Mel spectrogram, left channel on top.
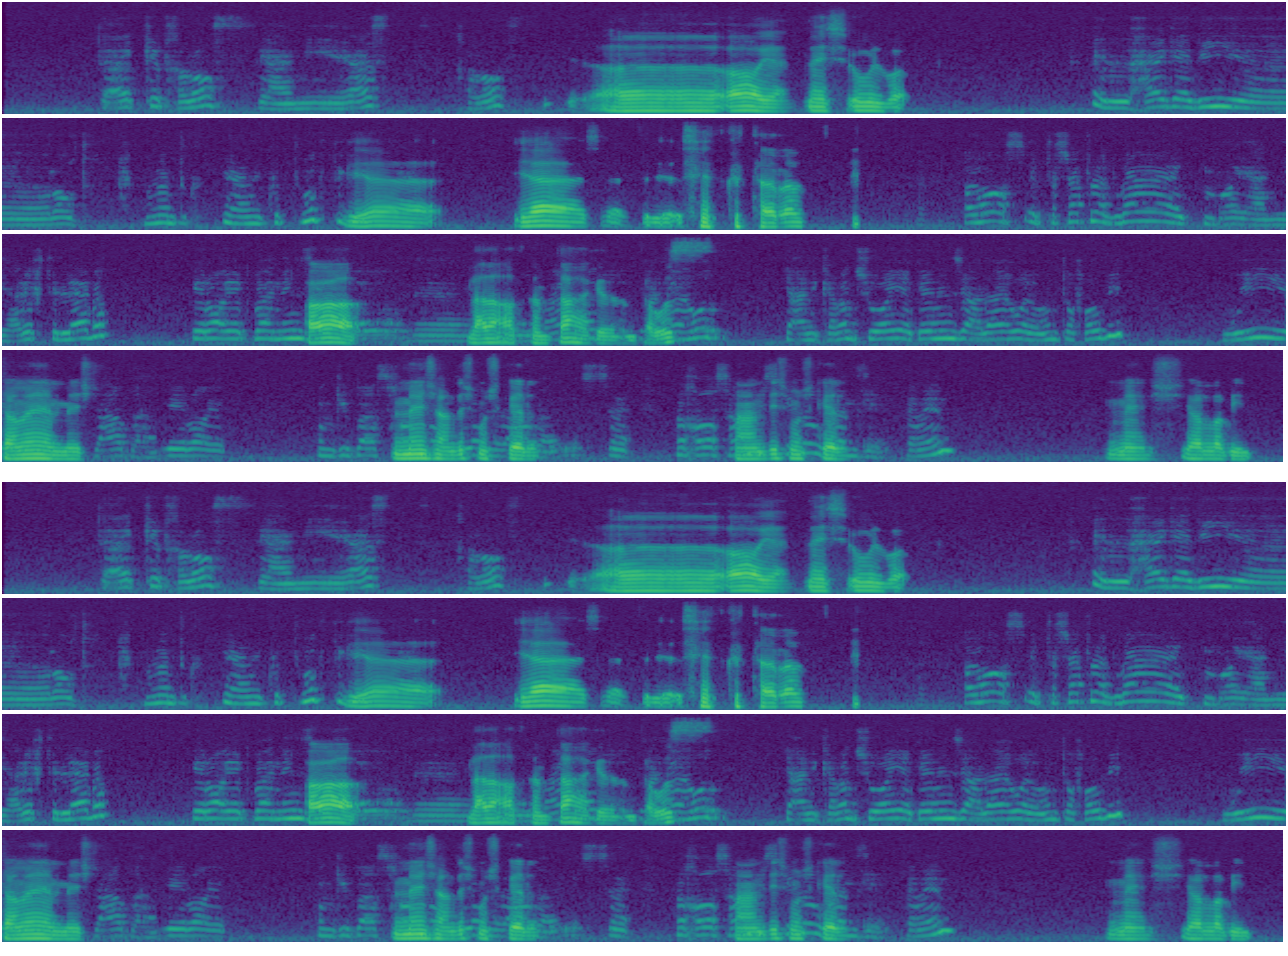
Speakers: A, on the left (about 20°); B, on the left (about 40°).
A: تأكد خلاص يعني أست خلاص
B: اه, آه يعني ماشي قول بقى
A: الحاجة دي آه، راوتر <laughs> ما انت كنت يعني كنت ممكن تجيبها
B: يا يا ساتر يا <laughs> ساتر كنت قربت
A: خلاص انت شكلك بقى ما يعني عرفت اللعبة ايه رأيك بقى ننزل
B: اه
A: في آه،
B: لا لا
A: في القهوة
B: اتقنتها كده انت
A: على
B: بص
A: القهوة يعني كمان شوية كده ننزل على القهوة لو انت فاضي ونلعبها
B: تمام ماشي
A: ايه رأيك ونجيب بقى اصحابنا
B: ماشي
A: وكده
B: ما عنديش
A: ونلعبها
B: مشكلة
A: بس آه، انا خلاص هلبس
B: ما عنديش
A: كده
B: مشكلة
A: وهنزل تمام
B: ماشي يلا بينا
